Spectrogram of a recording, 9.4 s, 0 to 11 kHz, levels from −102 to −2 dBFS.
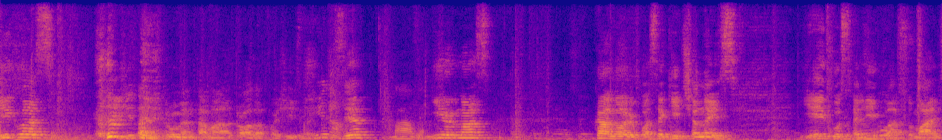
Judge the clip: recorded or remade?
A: recorded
